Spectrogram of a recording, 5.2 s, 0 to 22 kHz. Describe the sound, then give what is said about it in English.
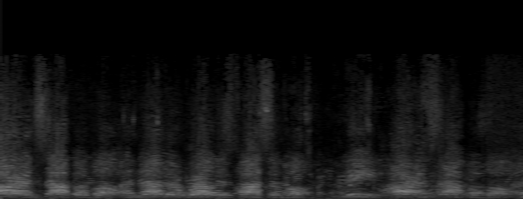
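About 500 climate strike demonstrators on the town green in the college town of Middlebury chant their demands for action in unison, loud shouted syllables pulsing in a steady rhythm of about two beats per second, with no pauses. “We began our day in the nearby college town of Middlebury, where about 500 people gathered on the town green to demonstrate our demands for action.”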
